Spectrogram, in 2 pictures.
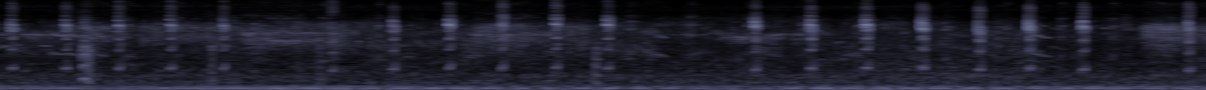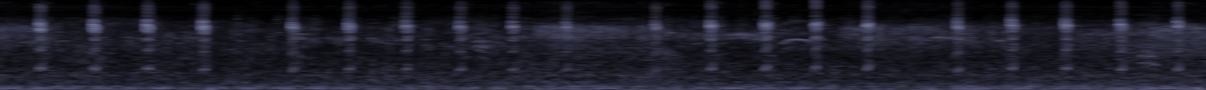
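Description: Black-crowned night heron nestlings calling: a steady run of short, high clicking chirps at about four a second.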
